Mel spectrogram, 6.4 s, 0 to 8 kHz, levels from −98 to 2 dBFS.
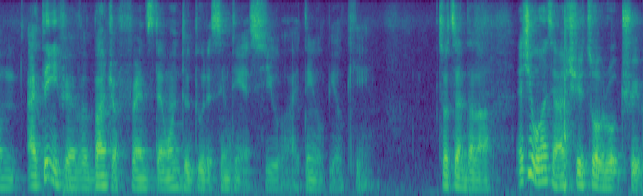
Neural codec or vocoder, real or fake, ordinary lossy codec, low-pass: none; real; none; none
